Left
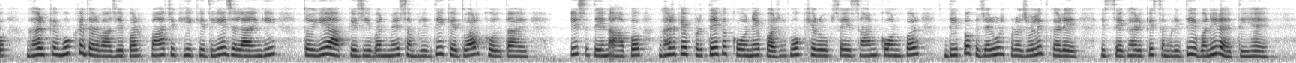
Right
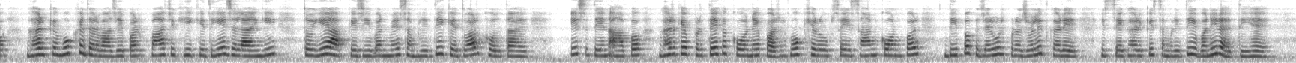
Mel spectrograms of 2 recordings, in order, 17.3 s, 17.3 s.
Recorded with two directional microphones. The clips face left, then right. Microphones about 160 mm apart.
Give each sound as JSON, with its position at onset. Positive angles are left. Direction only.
{"t": 0.0, "sound": "speech", "side_deg": 30}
